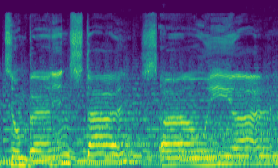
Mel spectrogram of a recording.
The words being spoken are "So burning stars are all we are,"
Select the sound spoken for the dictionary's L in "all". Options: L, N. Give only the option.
N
